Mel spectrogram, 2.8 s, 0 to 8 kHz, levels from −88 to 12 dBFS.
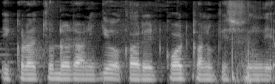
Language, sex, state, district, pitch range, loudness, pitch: Telugu, male, Andhra Pradesh, Sri Satya Sai, 115-130 Hz, -17 LUFS, 125 Hz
